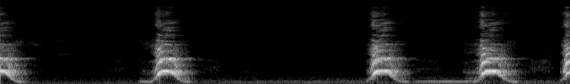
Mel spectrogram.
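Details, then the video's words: Beagle barking while demanding dinner: loud single barks, each a sharp rising-then-falling yelp with strong harmonics, spaced one to two seconds apart, with a low hum between them. "Beagle won't stop barking!"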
